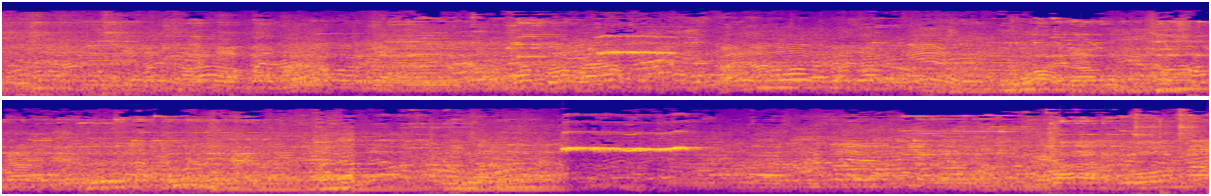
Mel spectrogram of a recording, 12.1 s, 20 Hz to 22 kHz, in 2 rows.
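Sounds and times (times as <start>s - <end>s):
crowd chattering: 0.0s - 12.0s
whistle blast: 3.0s - 3.4s, 8.8s - 9.6s.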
